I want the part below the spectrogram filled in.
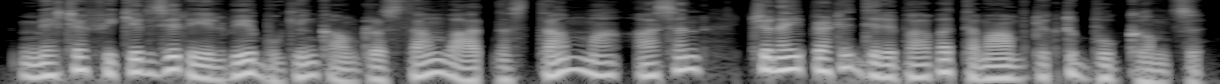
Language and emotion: Kashmiri, fearful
